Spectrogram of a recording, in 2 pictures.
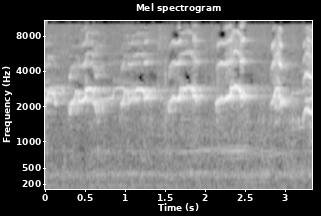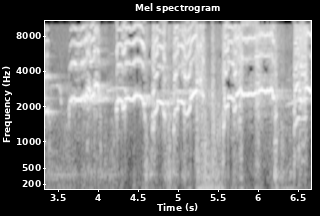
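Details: Bald eaglet squeeing near an adult eating fish, 25 June 2013, 4:45 pm; soft high wavering squeals at first, then louder, harsher, closer squealing bursts packed tightly together.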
